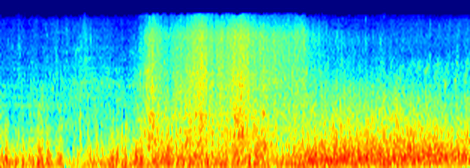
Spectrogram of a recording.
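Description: A fish thrashes at the surface with a loud splash.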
